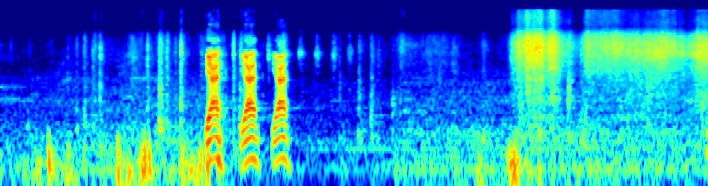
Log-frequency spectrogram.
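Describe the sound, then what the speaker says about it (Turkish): A flock of birds bursts into flight with a rush of flapping wings, loud and close, lasting about two seconds after a man's brief calls. "Gökyüzü kuş doldu ya."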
